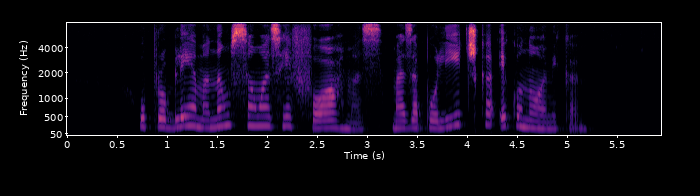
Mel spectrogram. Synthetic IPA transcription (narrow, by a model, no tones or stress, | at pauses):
ʊpɾoblẽmɐnɐ̃w̃sɐ̃w̃ɐshefɔɾmɐsmɐzɐpolit͡ʃi̥kɐʔekonõmikɐ̰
